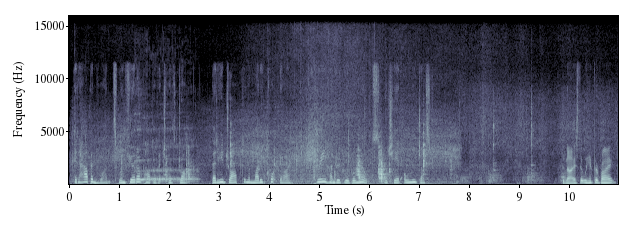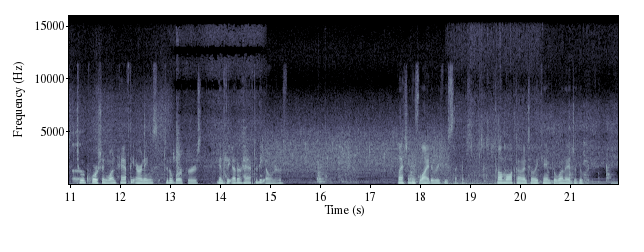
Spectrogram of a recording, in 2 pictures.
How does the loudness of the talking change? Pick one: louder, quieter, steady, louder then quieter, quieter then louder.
steady.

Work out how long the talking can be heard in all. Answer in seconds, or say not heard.
17 s.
